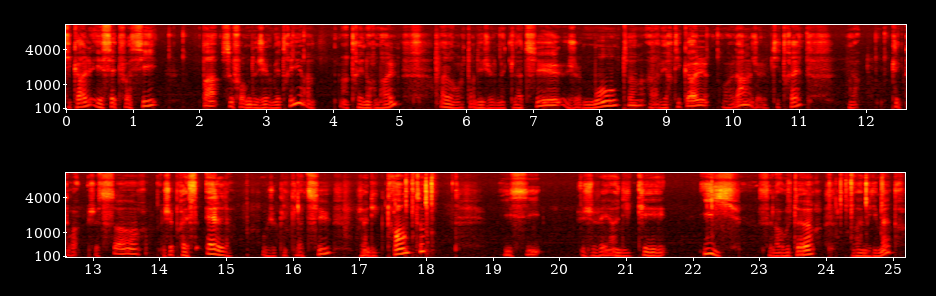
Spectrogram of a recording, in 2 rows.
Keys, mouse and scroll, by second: 1.5 click, 3.3 click, 6.4 click, 9.5 click, 10.9 right click, 12.0 right click, 13.9 click, 15.9 typing, 17.3 KP_3, 17.6 KP_0, 17.9 Return, 20.2 click, 22.1 i, 23.9 KP_2, 24.2 KP_0, 24.5 Return, 24.6 KP_Decimal.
